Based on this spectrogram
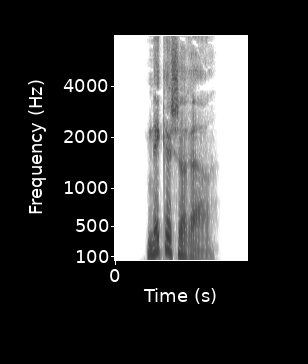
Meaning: inflection of neckisch: 1. strong/mixed nominative masculine singular comparative degree 2. strong genitive/dative feminine singular comparative degree 3. strong genitive plural comparative degree
- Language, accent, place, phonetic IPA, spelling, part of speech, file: German, Germany, Berlin, [ˈnɛkɪʃəʁɐ], neckischerer, adjective, De-neckischerer.ogg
